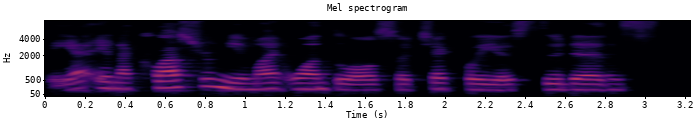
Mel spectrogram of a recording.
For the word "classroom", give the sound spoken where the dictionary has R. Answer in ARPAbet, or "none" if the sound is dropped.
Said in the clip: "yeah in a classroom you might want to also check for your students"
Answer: R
